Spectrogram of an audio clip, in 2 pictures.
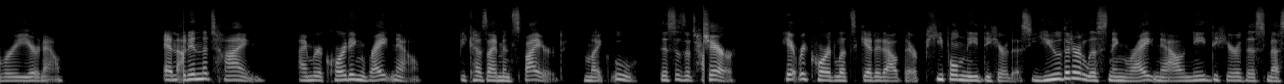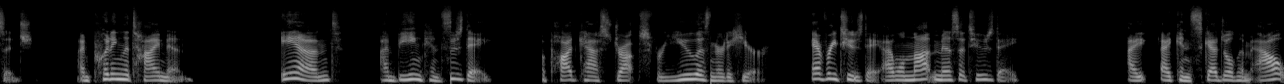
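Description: Damaged data in a compressed stream corrupts frames at 1.84, 7.04, 17.35 and 19.95 s. Each time the decoder misreads the bad bytes and loses sync while hunting for the next valid frame header, so the speech is broken by a brief chirp or blip.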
